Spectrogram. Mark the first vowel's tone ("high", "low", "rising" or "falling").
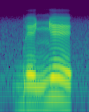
low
